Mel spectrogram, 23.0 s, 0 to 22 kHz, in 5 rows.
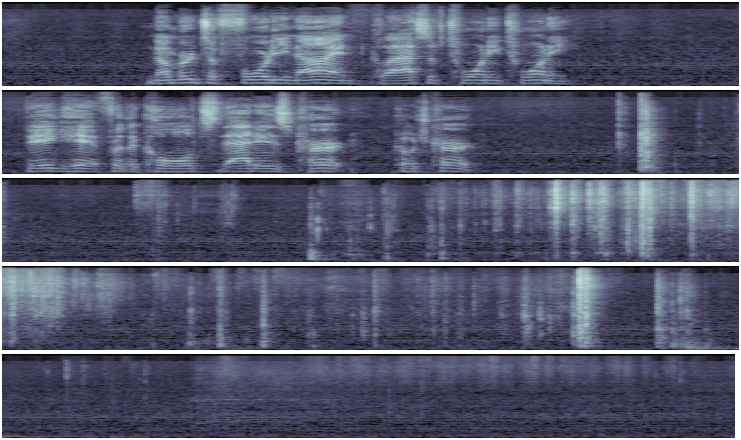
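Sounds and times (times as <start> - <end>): wrapper crinkling and tearing: 11.9 - 14.9.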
